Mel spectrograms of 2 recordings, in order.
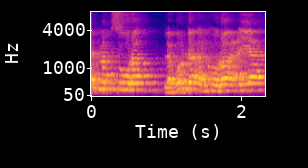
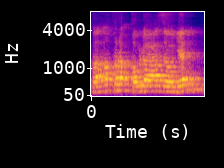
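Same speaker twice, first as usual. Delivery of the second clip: ordinary talk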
